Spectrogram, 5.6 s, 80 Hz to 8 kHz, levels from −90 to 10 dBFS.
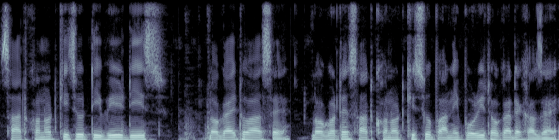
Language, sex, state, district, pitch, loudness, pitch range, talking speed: Assamese, male, Assam, Kamrup Metropolitan, 120 Hz, -14 LUFS, 115-125 Hz, 170 wpm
